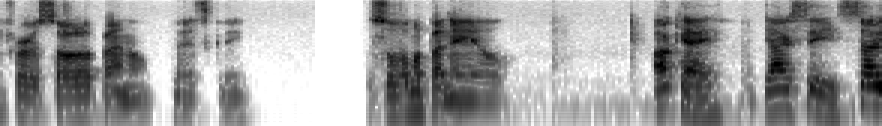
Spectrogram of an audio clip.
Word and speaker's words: ZonnePaneel: ZonnePaneel. Yeah, that's a Dutch name for a solar panel, basically. ZonnePaneel.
